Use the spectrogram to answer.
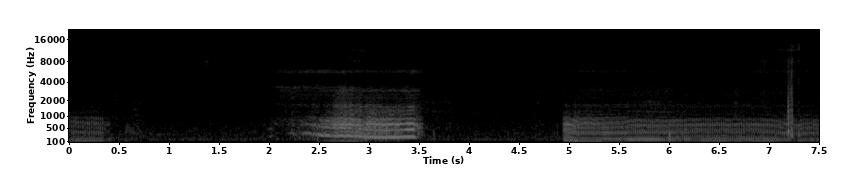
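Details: Pug sleeping after a long walk: two slow, drawn-out rattling, whistly snoring breaths in a quiet room.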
